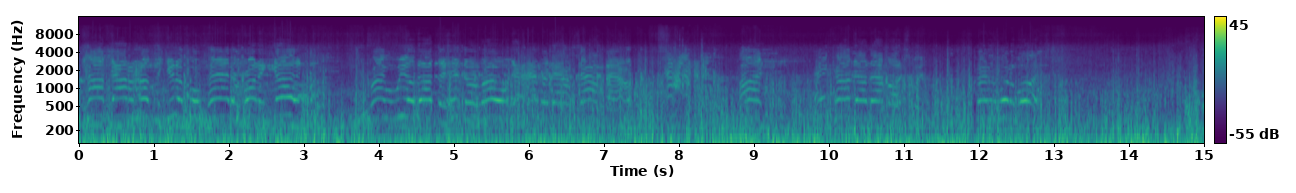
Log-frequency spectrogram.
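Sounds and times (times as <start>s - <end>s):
man talking: 0.0s - 3.2s, 3.8s - 13.0s
boat engine at speed: 0.0s - 15.0s
wind rushing over microphone: 0.0s - 15.0s.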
